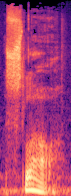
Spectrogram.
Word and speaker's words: SLA: abbreviated SLA and pronounced SLAW, come off.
